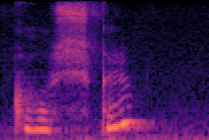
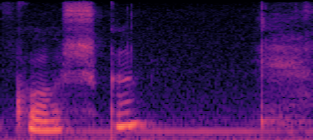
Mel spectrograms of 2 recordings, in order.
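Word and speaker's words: кошка: cat and um here we also see a but uh stressed w o here is O so we pronounce koska koska we also hear here uh here the letter um but um it's like a little bit reduced so it's like a half of this letter so it's like Kos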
